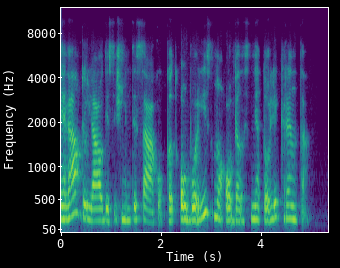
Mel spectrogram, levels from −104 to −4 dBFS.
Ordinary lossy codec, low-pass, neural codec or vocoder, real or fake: Opus, 32 kbps; 7.2 kHz; codec, 16 kHz, 4 kbps, FunCodec, trained on LibriTTS, 50 frames a second; fake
